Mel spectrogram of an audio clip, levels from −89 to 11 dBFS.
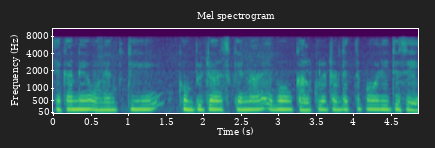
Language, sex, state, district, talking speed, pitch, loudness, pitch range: Bengali, male, Assam, Hailakandi, 110 wpm, 165 Hz, -15 LUFS, 160-170 Hz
